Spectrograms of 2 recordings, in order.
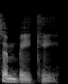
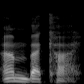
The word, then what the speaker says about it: Mbeki: Mbeki, Judge Harrison said, pronouncing her name wrong. Officer Peterson says you ran a red light this morning and were uncooperative during the stop. How do you plead? Not guilty, Your Honor, Sarah replied calmly, and it's pronounced Mbeki.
